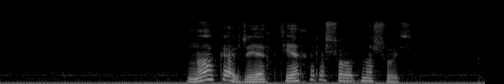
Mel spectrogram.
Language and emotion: Russian, positive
